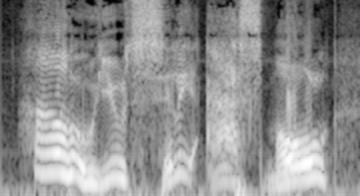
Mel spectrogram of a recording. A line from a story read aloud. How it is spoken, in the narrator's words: cried Toad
